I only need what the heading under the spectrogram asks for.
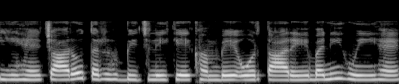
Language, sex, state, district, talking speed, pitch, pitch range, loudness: Hindi, female, Goa, North and South Goa, 165 wpm, 215 Hz, 210-225 Hz, -14 LUFS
